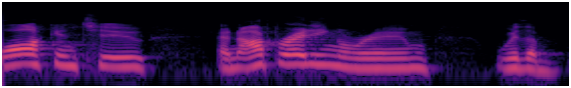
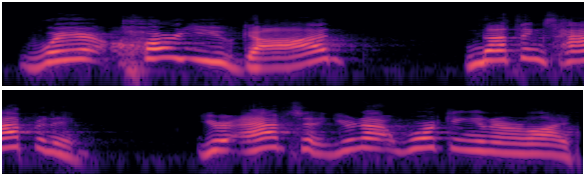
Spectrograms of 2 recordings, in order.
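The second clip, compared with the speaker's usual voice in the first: anguished cry to God; 8 semitones higher, 7 dB louder than usual. Retold or imitated. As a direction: cry out to an absent God in despair. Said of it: "we go".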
